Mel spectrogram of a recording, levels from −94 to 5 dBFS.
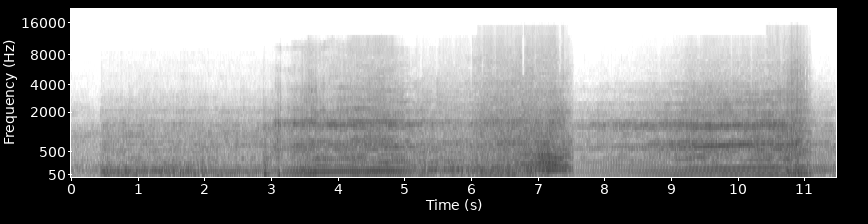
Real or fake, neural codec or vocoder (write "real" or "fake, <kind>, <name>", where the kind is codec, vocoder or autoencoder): fake, codec, SNAC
